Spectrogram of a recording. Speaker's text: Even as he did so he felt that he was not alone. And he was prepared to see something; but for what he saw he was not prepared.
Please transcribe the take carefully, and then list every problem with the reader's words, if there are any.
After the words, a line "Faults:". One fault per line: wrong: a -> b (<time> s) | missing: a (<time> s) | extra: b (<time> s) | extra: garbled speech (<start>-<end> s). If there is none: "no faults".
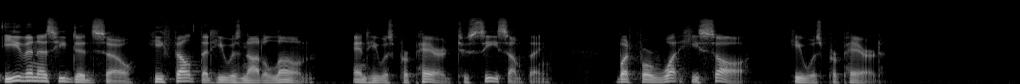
Even as he did so he felt that he was not alone. And he was prepared to see something; but for what he saw he was prepared.
Faults:
missing: not (8.2 s)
